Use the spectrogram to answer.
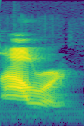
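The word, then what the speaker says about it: hour: 때문에 어가 붙는 거고, 이건 반대로 자음이지만은 언이 되는 건 이게 또 묵음이 됩니다. H가. 그래서 on our, on MVP 이렇게 M으로 하니까 모음이니까 on MVP 이렇게 되는 거죠.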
